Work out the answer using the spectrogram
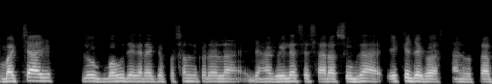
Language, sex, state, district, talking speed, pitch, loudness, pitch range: Bhojpuri, male, Bihar, Saran, 220 wpm, 140 Hz, -18 LUFS, 135-145 Hz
